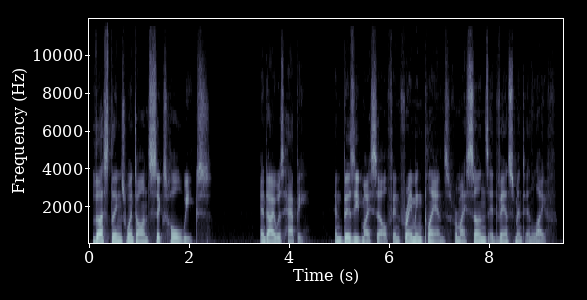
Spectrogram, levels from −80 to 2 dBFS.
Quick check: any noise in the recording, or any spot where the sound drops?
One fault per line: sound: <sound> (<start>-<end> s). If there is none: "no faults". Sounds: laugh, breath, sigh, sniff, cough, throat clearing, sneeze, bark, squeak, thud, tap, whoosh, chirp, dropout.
no faults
